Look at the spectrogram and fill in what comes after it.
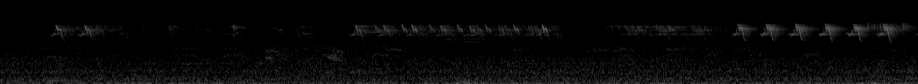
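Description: A small bird chirping in short high series: a couple of chirps about half a second in, a quick run of chirps from about three and a half seconds, and louder, evenly spaced chirps, about three a second, near the end. Steady background hiss underneath.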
